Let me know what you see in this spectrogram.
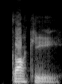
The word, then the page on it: gawky: American English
